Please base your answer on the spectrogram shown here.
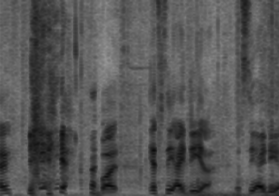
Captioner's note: chuckling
